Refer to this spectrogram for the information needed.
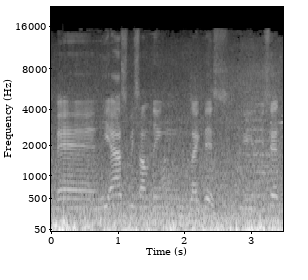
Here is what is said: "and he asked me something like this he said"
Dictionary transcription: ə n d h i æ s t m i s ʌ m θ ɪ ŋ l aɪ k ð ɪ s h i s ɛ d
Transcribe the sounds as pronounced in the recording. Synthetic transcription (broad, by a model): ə n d h i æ s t m i s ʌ m t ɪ ŋ l aɪ k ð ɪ s h i s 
